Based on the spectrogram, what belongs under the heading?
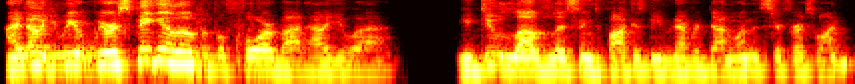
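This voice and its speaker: A man's voice: medium pitch, fast, a bit bright. A man hosting a podcast, chatting casually and joking with his guest. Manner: friendly, joking, stumbles over names. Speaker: podcast host. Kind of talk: casual chat.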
